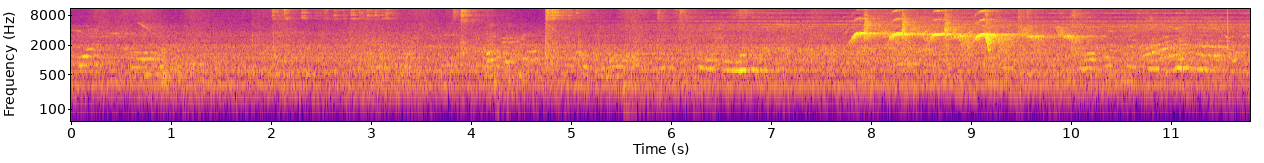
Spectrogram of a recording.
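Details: Common mynas sit chattering and preening in a eucalyptus tree after a heavy downpour in Bangalore, August 2021; a quick burst of four sharp, ringing notes near the end over a steady low hum and faint murmur.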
